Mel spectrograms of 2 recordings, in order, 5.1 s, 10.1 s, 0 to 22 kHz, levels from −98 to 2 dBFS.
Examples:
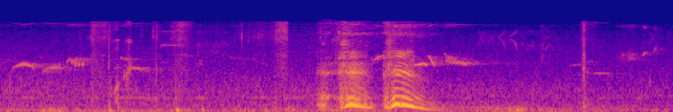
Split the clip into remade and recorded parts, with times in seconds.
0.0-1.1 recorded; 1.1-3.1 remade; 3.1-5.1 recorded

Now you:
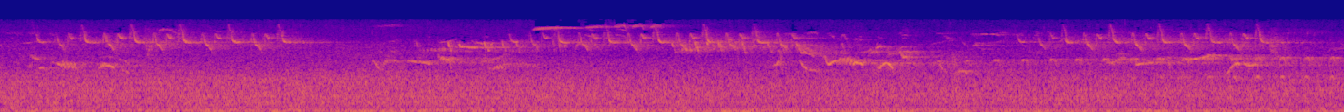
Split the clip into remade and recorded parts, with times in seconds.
0.0-2.9 remade; 2.9-8.0 recorded; 8.0-10.1 remade

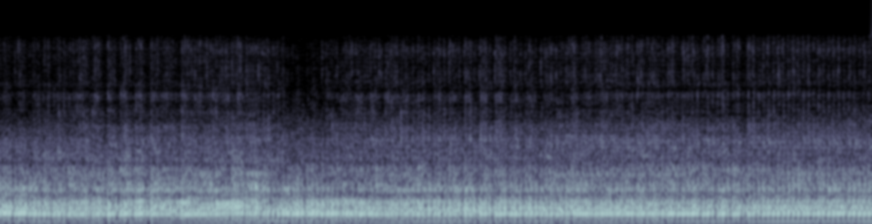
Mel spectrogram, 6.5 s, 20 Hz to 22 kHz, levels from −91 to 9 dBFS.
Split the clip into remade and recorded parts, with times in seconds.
0.0-1.9 recorded; 1.9-2.8 remade; 2.8-3.2 recorded; 3.2-4.3 remade; 4.3-6.5 recorded

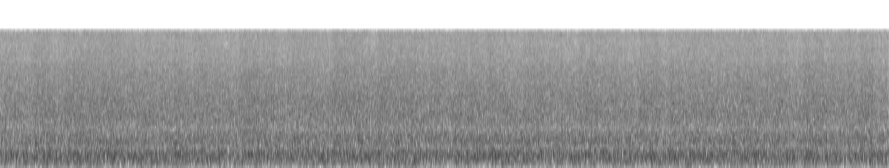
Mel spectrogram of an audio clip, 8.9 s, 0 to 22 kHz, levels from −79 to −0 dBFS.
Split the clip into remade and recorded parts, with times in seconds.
0.0-8.9 recorded

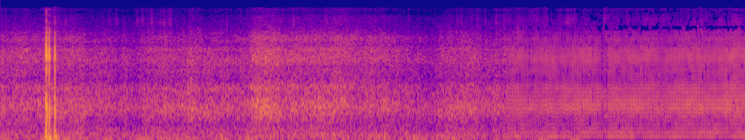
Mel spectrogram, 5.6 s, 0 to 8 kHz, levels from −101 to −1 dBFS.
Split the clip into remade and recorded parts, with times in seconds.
0.0-3.8 recorded; 3.8-5.6 remade

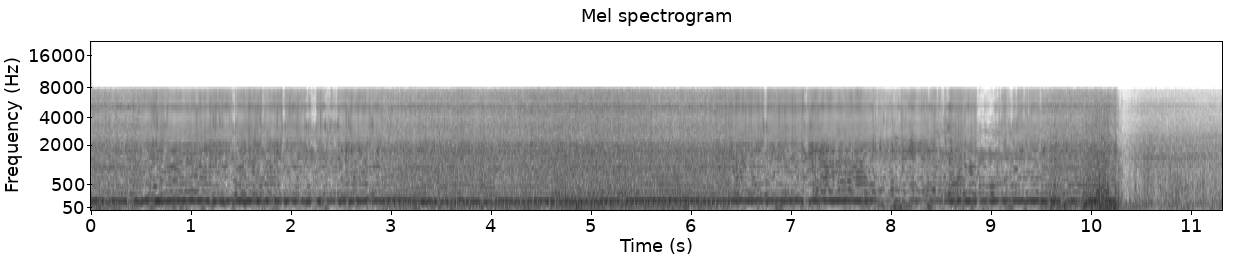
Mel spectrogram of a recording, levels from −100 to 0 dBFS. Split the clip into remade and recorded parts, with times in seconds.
0.0-0.5 recorded; 0.5-2.9 remade; 2.9-6.4 recorded; 6.4-9.5 remade; 9.5-11.3 recorded

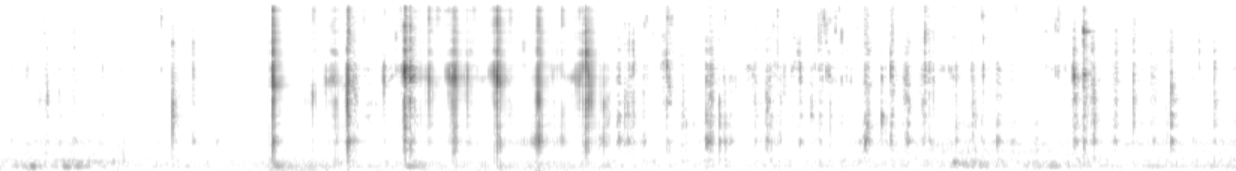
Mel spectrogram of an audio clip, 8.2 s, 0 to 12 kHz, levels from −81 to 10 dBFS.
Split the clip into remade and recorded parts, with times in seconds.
0.0-1.6 recorded; 1.6-2.3 remade; 2.3-2.8 recorded; 2.8-4.1 remade; 4.1-8.2 recorded

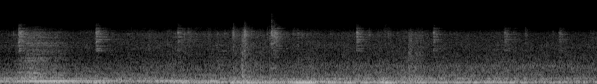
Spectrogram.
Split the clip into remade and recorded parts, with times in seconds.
0.0-6.0 recorded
